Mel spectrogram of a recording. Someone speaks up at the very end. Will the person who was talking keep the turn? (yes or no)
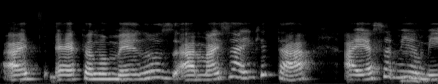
yes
